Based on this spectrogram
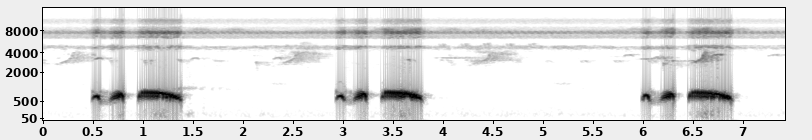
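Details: Lure recording of a spotted dove giving three soft, low coo phrases about three seconds apart, each built from two brief notes and a sustained falling coo; a faint continuous high hiss runs underneath.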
